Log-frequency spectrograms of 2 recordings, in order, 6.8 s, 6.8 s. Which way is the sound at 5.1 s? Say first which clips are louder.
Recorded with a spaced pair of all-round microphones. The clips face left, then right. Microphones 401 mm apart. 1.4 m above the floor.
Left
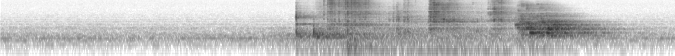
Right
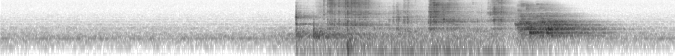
Even; 15° left (ahead or behind).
